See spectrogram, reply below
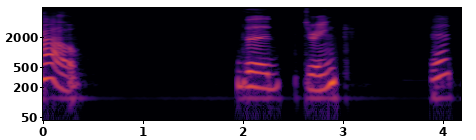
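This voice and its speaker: A woman's voice: medium pitch, lively intonation, very slow, no room sound. A young adult woman streaming a game, chatting casually with viewers in a slightly nasal voice from a sore throat, rambling and correcting herself. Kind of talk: casual live-stream chat while gaming.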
